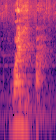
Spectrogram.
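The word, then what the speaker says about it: huallpa: Repito la palabra yuraj, hualpa, en donde la palatal elle se debe pronunciar bien.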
